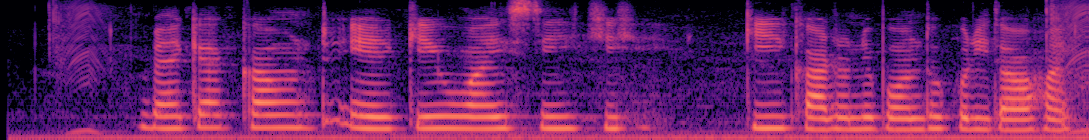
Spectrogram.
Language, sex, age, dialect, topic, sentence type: Bengali, female, 31-35, Rajbangshi, banking, question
